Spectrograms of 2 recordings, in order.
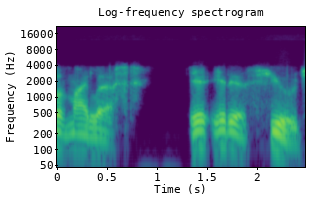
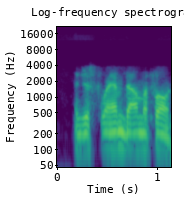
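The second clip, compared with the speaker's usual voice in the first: ordinary talk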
